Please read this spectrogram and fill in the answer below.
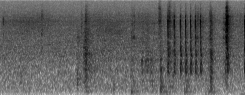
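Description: Faint clicks and taps of tarot cards being handled and picked up off a wooden desk, a few sharp ticks from about a second in that come quicker near the end.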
